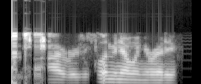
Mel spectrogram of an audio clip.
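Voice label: FIRE Operations, p25; FIRE OPS 3; wake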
